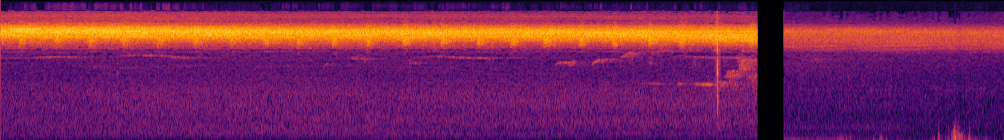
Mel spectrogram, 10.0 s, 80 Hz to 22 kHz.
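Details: Cicadas in Gifu Prefectural Centennial Park during a 37°C morning walk in July: an intense, even buzz runs for about seven seconds, then cuts off to a quieter drone with low thumps and footstep-like knocks.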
